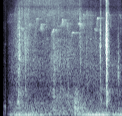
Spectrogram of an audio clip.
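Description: Outdoor ambience over open water: a low, steady rumble with a few faint, short bird chirps.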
